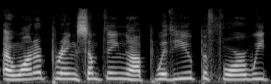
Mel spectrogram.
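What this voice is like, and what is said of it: Sing-songy high-pitched voice. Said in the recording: “you did this like sing-songy high voice”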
